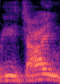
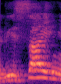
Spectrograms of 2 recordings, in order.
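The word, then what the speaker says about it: resign: 이때리은 여기에 s가로 발음되고요. 리자인 그래 리사인이 아니라 리자인.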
